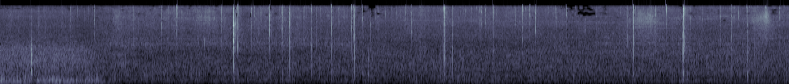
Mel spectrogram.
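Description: Wood fires of split logs and twigs crackling, with sharp, irregular pops, a few of them louder, over a faint hiss. A low rustle is heard in the first second.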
